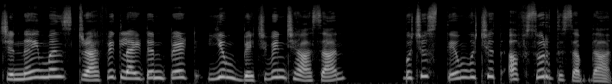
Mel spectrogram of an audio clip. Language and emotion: Kashmiri, sad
